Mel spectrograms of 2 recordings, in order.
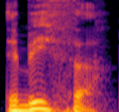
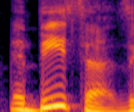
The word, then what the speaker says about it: Ibiza: Ibiza. – After they were caught. What is it? – Ibiza. – Ibiza. The Castilian pronunciation. – Yes. – Oh, sorry. – Castellano.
